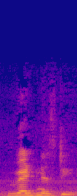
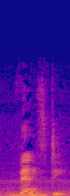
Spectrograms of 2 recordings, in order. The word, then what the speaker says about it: Wednesday: fifth word is february sixth word is wednesday wednesday mostly the student pronouns it wednesday that is wrong it's wednesday okay now the seventh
